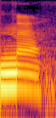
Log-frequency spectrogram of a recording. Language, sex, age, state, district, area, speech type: Gujarati, male, 18-30, Gujarat, Anand, urban, read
